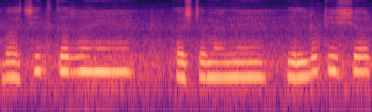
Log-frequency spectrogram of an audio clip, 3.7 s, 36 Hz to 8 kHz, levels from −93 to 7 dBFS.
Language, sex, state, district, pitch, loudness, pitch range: Hindi, female, Odisha, Malkangiri, 245 Hz, -15 LUFS, 200-260 Hz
